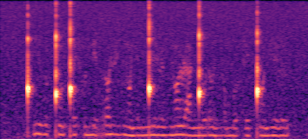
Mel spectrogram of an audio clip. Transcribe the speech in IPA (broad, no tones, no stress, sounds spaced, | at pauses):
ǃʼ i l u ǃ ɔ̃ ǃ e h u mʲ a r ɔ vʲ u ʎ ɔ̃ j e ŋ͡ǃ i ɭ ɯ ʎ ɔ̃ ɭ a ŋ͡ǃ o ɾ ɤ ʎ ɔ m o h e ǃ ɔ̃ j i ɭ ɯ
